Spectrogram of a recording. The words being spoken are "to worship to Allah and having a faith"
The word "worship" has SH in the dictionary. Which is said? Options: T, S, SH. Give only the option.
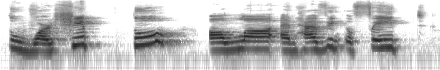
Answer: SH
